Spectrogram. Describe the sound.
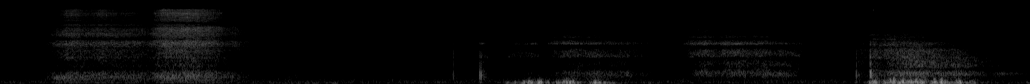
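Slow, audible breathing during a guided breathing exercise: a few airy, drawn-out breaths, some with soft low puffs of air, with no talking.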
